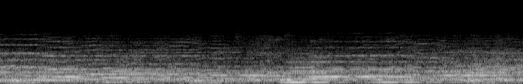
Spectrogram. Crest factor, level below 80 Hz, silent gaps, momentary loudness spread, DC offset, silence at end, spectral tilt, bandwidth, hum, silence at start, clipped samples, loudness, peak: 16 dB; -44 dBFS; none; 6 LU; under 0.1%; 0 s; -10.5 dB/octave; 5.2 kHz; none; 0 s; under 0.1%; -22 LUFS; -6 dBFS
